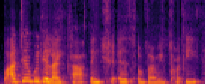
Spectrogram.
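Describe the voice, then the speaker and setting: Her voice is high-pitched and darkish, and she speaks a little fast as she pages through a colouring book. The young host of a colouring channel is congested from a cold, and her casual chat wanders, full of restarts and repeated "like" fillers.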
